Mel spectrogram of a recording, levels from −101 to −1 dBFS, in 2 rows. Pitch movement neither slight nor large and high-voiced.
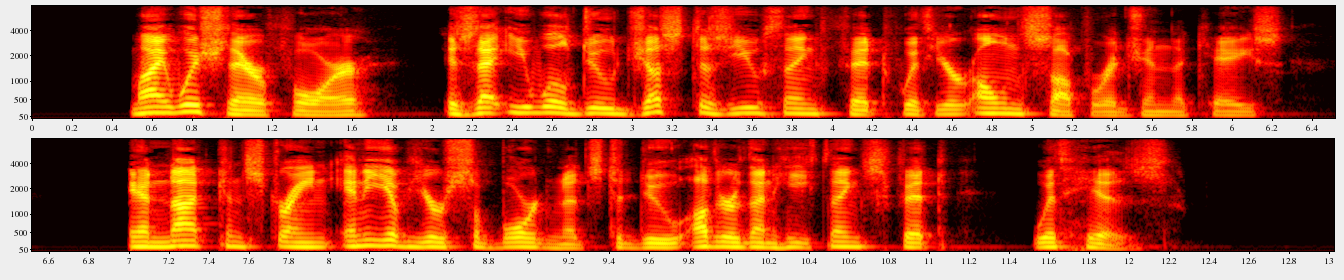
No: average, 4.0 semitones; low, 125 Hz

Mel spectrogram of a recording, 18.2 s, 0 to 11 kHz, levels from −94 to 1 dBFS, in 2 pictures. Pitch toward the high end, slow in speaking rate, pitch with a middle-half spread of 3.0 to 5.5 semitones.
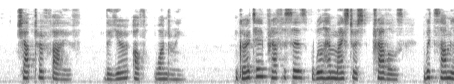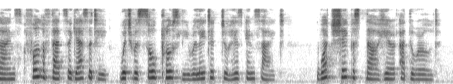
Yes: high, 225 Hz; slow, 110 wpm; average, 3.6 semitones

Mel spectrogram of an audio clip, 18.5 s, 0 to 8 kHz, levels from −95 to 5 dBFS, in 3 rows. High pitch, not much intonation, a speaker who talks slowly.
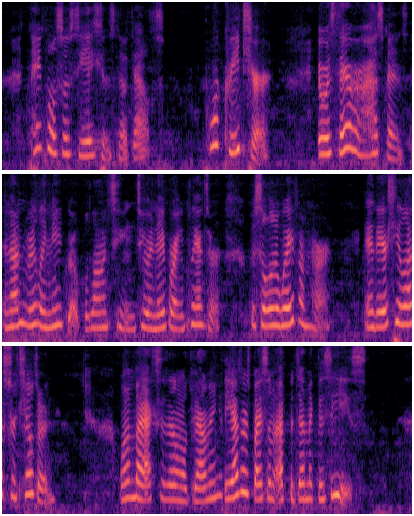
No: very high, 290 Hz; average, 3.6 semitones; slow, 130 wpm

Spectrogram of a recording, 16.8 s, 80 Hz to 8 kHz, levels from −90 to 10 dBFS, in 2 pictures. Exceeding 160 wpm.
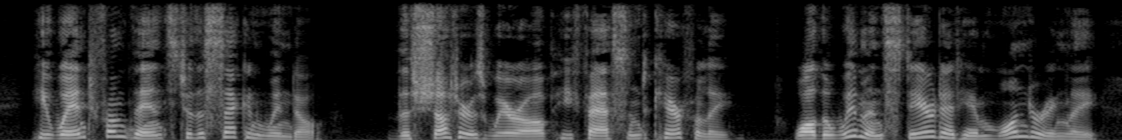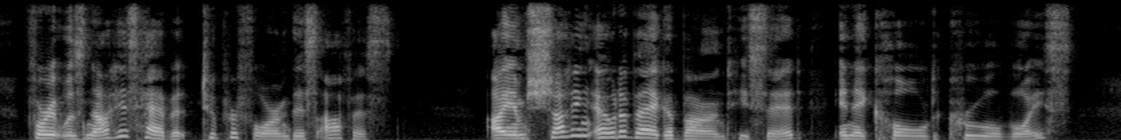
No: average, 155 wpm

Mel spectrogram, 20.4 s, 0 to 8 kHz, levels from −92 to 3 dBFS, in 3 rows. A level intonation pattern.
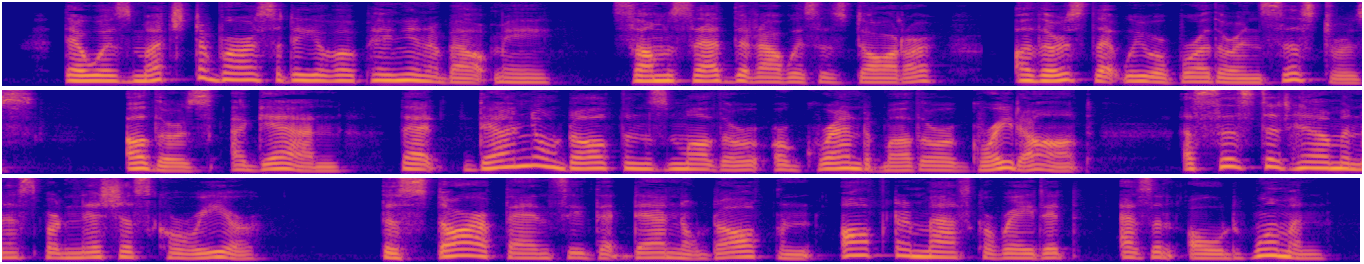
No: average, 4.8 semitones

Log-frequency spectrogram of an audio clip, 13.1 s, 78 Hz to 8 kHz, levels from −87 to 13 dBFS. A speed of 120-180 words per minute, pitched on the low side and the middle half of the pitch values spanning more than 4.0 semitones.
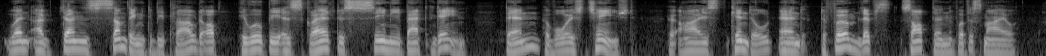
No: average, 150 wpm; low, 120 Hz; average, 3.7 semitones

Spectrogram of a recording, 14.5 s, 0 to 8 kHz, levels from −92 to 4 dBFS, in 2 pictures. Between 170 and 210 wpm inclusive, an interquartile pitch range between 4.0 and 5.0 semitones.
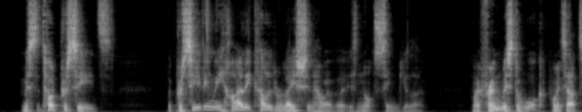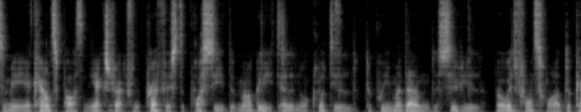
Yes: average, 175 wpm; average, 4.3 semitones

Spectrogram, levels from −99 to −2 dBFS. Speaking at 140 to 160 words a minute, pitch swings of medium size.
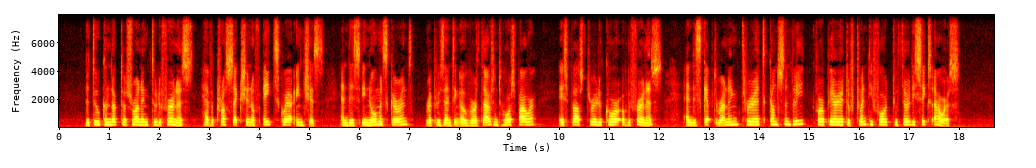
No: average, 155 wpm; narrow, 2.3 semitones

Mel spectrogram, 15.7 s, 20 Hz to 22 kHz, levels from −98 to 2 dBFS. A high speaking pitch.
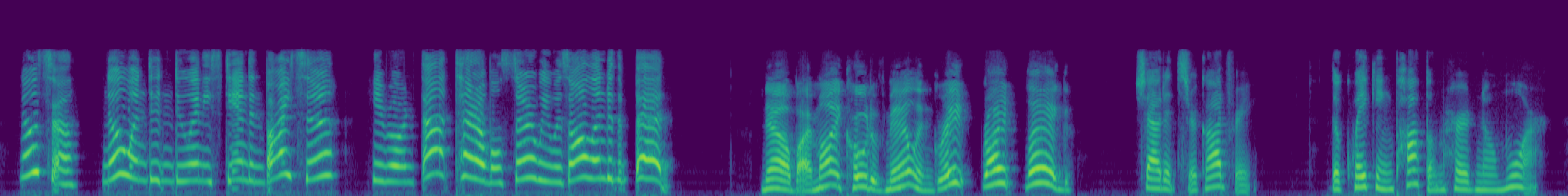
Yes: very high, 295 Hz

